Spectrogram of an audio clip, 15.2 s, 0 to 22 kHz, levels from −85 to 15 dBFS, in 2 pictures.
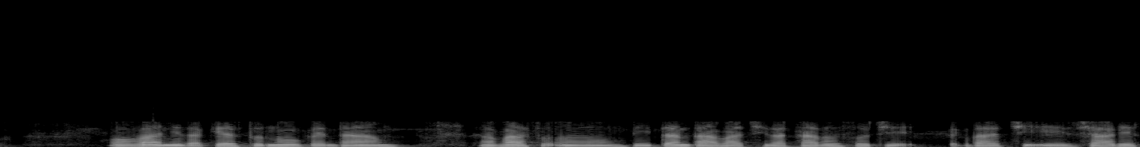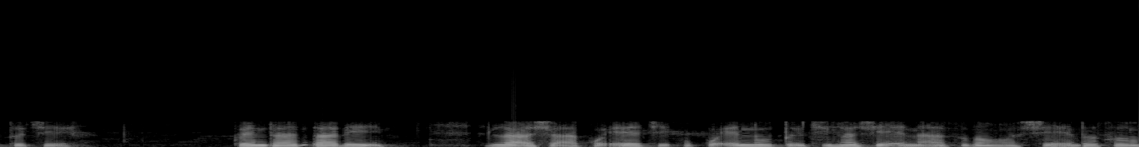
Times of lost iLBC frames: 10.37-10.41, 14.58-14.62

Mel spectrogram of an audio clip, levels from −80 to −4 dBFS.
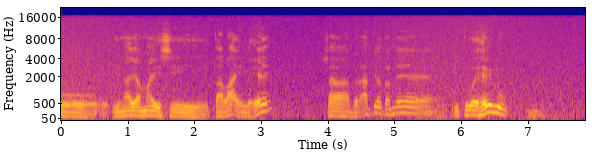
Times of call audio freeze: none

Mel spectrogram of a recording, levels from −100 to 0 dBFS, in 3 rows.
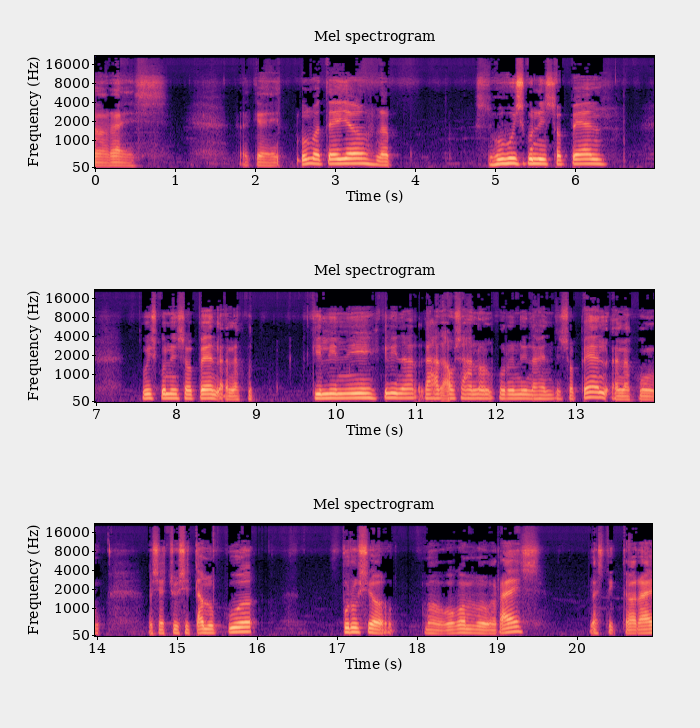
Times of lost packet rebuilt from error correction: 5.71-5.81

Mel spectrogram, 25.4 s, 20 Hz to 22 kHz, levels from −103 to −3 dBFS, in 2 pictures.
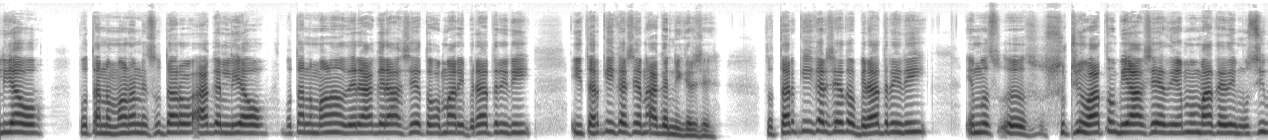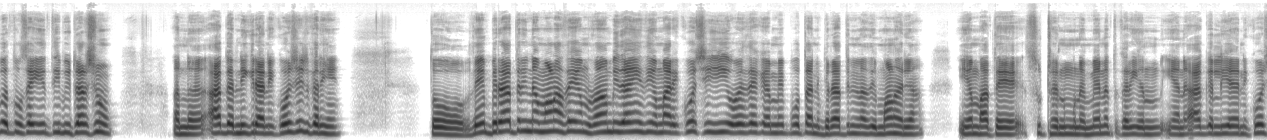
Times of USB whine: none

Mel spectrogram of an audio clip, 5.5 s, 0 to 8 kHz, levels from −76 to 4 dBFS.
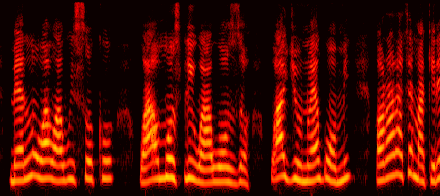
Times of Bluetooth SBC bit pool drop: none

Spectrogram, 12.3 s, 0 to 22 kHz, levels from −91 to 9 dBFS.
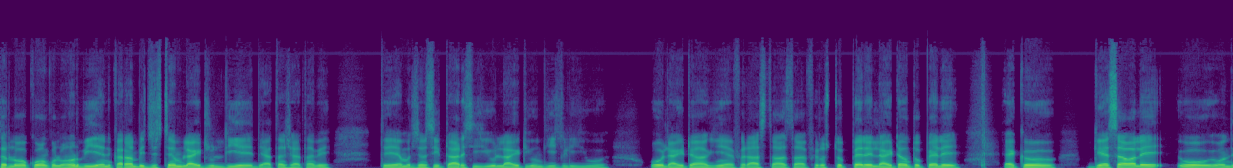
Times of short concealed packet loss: none

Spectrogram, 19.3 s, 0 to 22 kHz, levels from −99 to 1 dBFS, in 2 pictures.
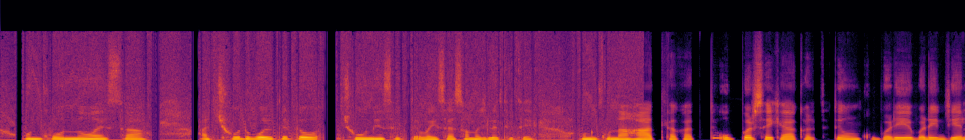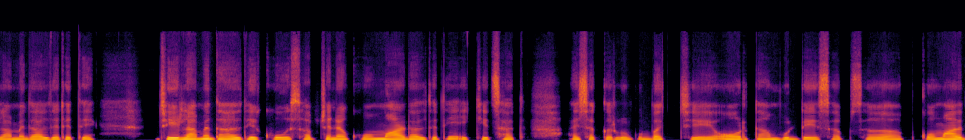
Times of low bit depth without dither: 0.00-6.43

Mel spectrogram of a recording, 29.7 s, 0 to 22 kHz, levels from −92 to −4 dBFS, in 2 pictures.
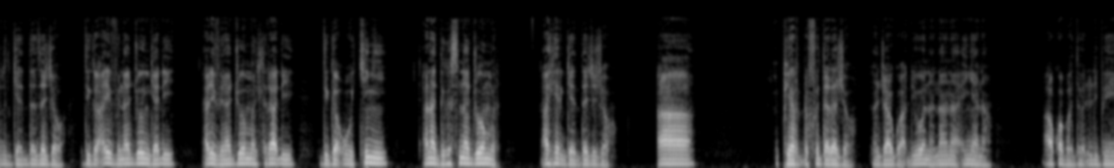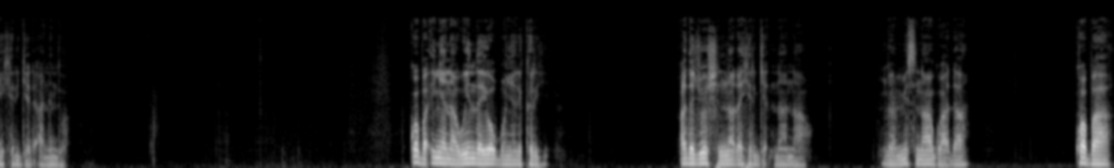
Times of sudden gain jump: none

